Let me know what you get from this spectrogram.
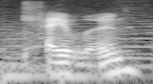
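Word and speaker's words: Caelin: If I think about the time I passed out and say and sorry, apparently it's Kalin. Um I'm just now learning of of the correct pronunciation of that.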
